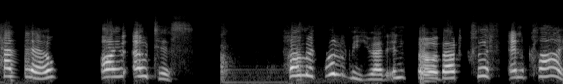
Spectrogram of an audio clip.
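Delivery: tiny halfling voice, pitched way up. Game master voices a halfling greeting the players: Otis halfling character voice. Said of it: "you see a very small halfling man approach you. Um, I'm just going to ex- kind of describe him a little bit. So he is exceptionally muscular for a halfling man. / you see a very small halfling man app".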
